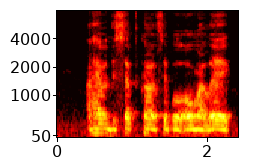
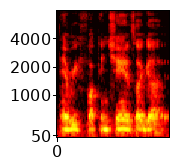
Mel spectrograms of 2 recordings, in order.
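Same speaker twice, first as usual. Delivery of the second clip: usual speaking voice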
